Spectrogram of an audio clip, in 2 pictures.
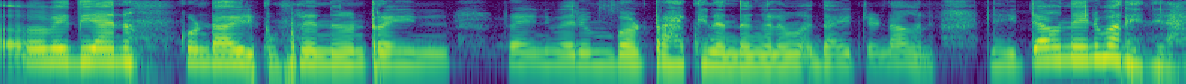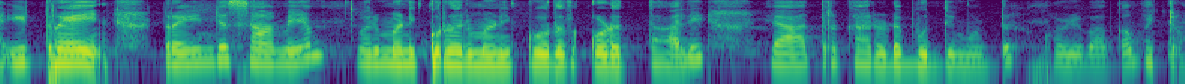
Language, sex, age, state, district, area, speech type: Malayalam, female, 30-45, Kerala, Kasaragod, rural, spontaneous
